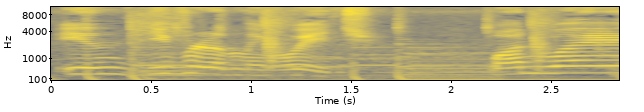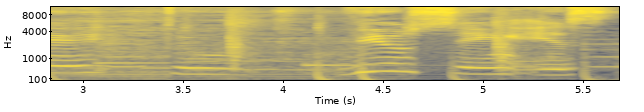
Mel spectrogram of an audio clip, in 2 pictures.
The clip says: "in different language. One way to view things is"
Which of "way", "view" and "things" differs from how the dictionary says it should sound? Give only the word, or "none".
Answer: things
